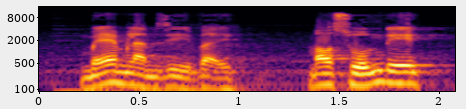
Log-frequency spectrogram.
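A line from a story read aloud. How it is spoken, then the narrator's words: Sudden shout from below. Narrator (Vietnamese): Đột nhiên dưới tảng cây có người la lên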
